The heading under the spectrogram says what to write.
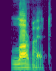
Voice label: "lovat", American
